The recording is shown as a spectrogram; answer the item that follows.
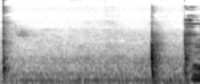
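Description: A metal spoon finishes scraping through dry flour and salt in a mixing bowl. After a quiet stretch, two sharp clinks of the spoon come about a second and a half in, close together.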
